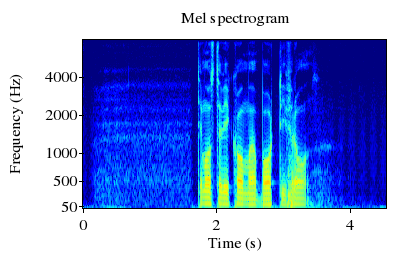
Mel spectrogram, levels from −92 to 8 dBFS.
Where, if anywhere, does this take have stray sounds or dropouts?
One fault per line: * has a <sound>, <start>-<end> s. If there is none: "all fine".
all fine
